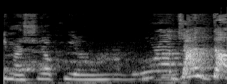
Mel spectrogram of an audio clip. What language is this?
Georgian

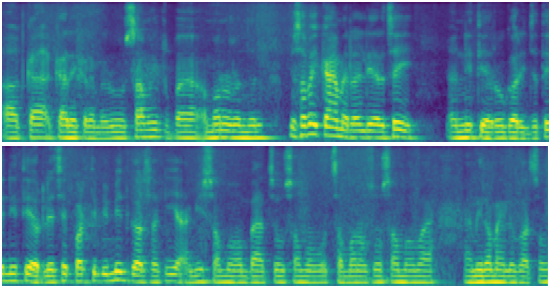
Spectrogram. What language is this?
Nepali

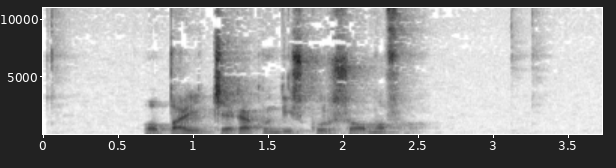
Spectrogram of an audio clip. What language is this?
Galician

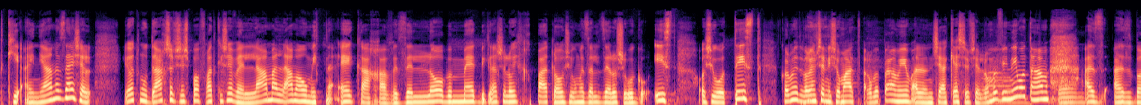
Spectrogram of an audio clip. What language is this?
Hebrew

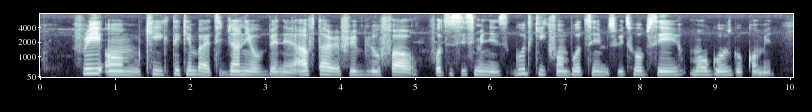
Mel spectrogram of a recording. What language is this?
Nigerian Pidgin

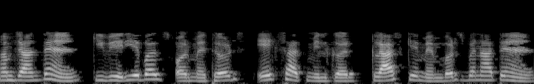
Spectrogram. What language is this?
Hindi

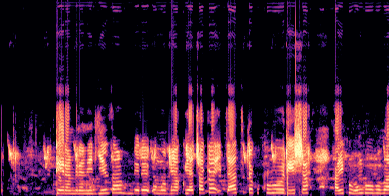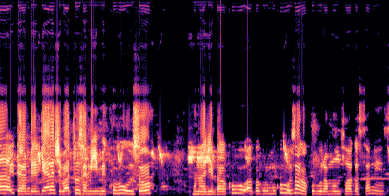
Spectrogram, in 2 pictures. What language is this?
Kinyarwanda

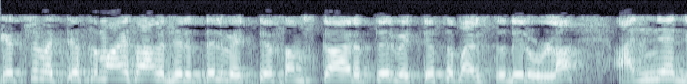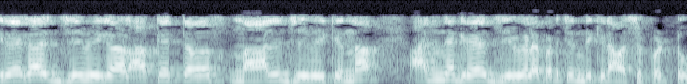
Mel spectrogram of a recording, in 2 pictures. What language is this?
Malayalam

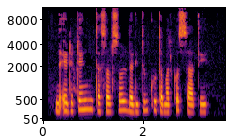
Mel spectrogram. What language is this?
Pashto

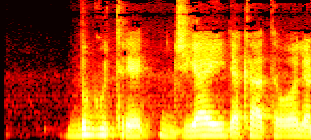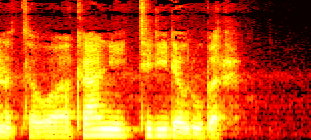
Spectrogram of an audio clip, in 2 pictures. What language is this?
Central Kurdish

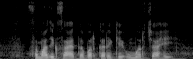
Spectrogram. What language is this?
Chhattisgarhi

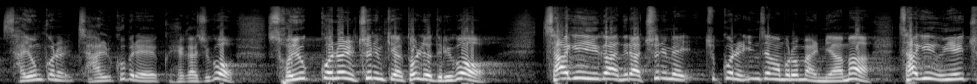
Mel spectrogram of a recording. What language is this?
Korean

